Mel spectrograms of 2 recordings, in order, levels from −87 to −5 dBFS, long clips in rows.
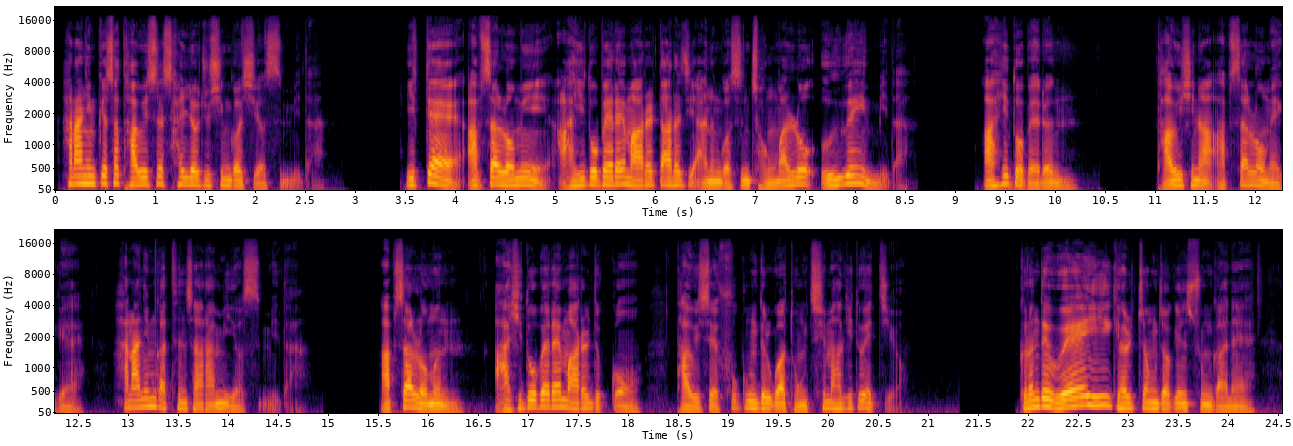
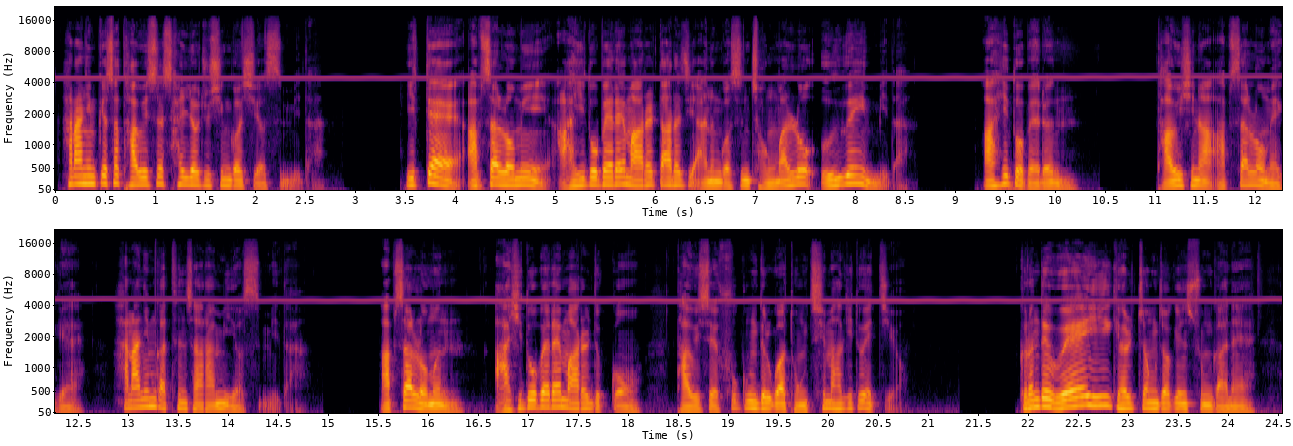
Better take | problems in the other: first | high-pitched whine; faint; throughout; 4.5 kHz, 20 dB below the speech

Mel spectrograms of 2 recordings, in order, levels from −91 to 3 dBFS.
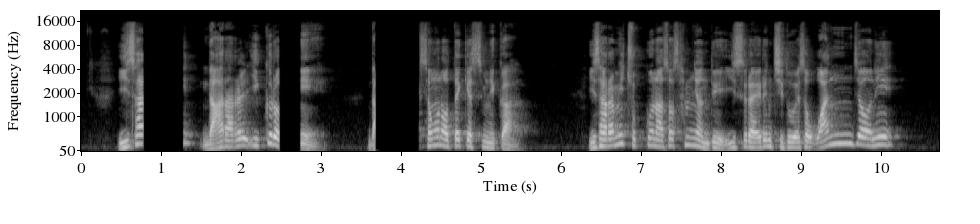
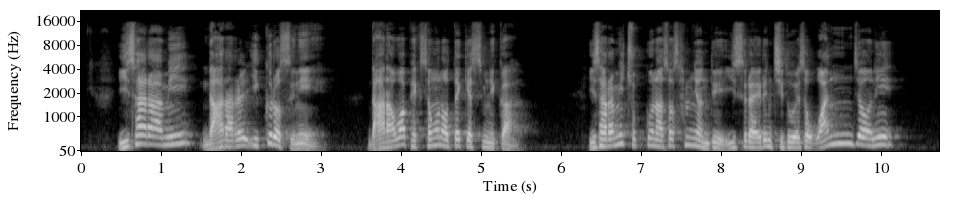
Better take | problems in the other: second | audio cutting out; at 1 s for 0.5 s, at 2.5 s and at 3.5 s for 0.5 s

